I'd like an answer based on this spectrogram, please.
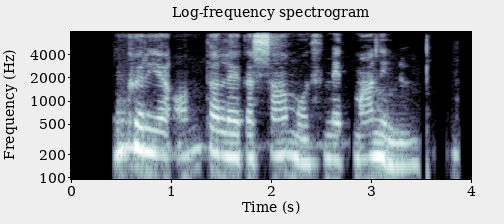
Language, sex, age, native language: Icelandic, female, 40-49, Filipino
